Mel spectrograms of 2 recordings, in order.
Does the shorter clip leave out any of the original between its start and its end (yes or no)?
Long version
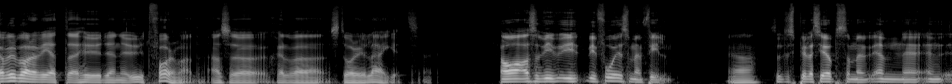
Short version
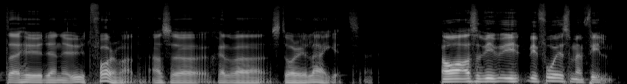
no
